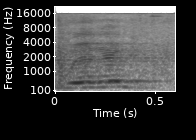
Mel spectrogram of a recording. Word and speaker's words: Wittig: The last main thing I see here is the Wittig reaction. It looks like Wittig, but it's, the Germans have us pronounce it as Wittig. German chemist, Wittig.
